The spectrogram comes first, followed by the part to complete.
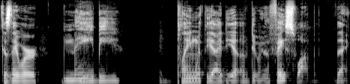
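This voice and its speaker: A man's fairly low voice, an ordinary speaking voice with an American accent, ordinary pitch variation and a fairly slow pace, in a very clean recording with a silent background. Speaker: film podcast co-host. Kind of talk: casual chat.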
